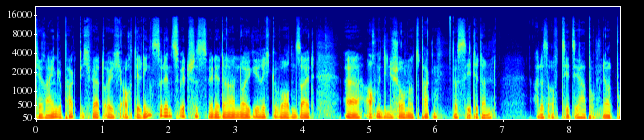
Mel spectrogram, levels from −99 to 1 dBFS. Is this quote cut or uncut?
uncut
